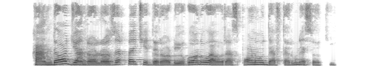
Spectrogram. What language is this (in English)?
Pashto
